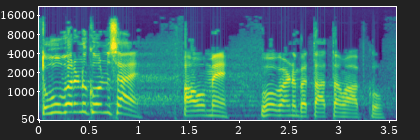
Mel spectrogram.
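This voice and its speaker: A man teaching a grammar lesson, speaking slowly and deliberately and repeating sounds for emphasis. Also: high voice, big pitch swings, smooth. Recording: long hall reverb.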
